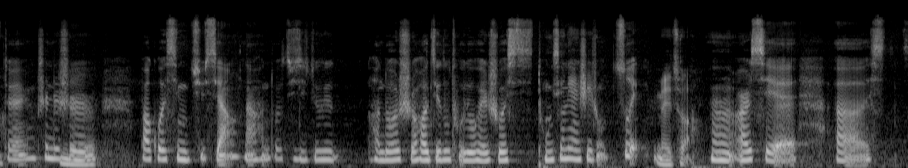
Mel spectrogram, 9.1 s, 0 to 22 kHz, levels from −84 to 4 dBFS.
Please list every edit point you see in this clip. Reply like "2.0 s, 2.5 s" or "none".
6.5 s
